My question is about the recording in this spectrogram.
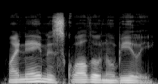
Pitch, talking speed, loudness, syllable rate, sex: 105 Hz, 190 wpm, -14 LUFS, 5.7 syllables/s, male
